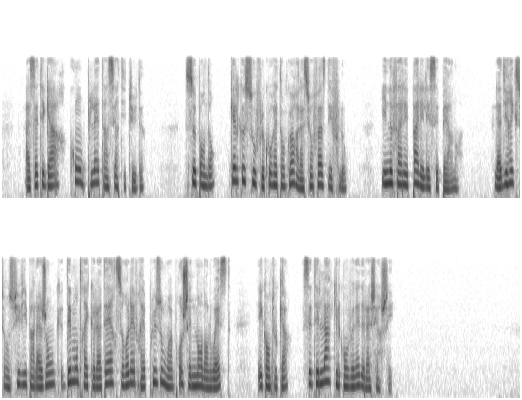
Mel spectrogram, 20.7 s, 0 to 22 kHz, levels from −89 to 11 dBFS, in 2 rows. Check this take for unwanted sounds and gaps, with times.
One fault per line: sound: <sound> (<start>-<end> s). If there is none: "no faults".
no faults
